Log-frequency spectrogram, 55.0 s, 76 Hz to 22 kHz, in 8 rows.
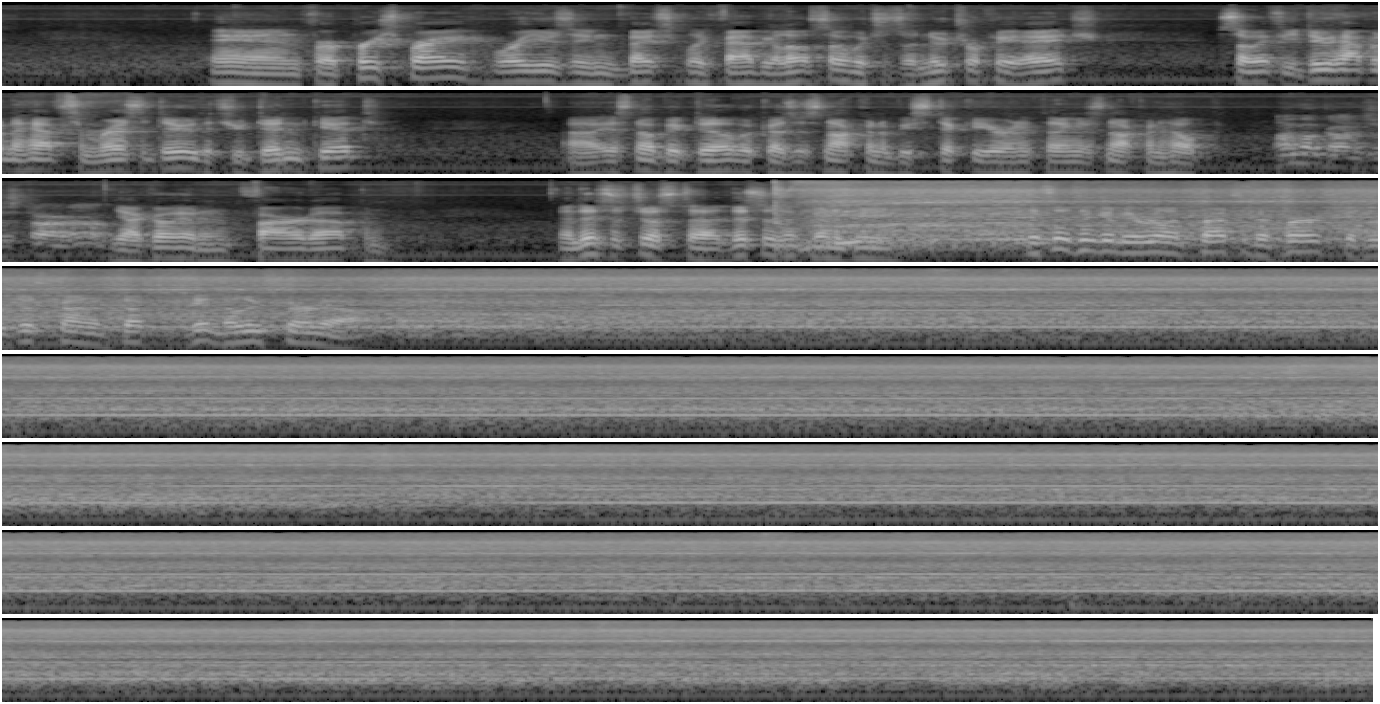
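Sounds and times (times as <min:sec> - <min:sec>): vacuum motor whining: 0:17.6 - 0:55.0.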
